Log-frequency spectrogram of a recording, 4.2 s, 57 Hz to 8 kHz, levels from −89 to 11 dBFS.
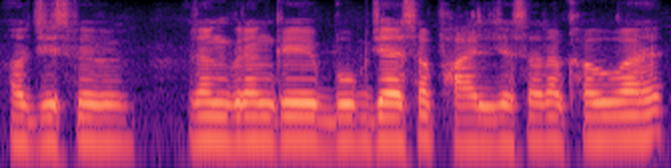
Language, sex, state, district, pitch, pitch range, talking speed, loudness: Hindi, female, Chhattisgarh, Raipur, 130 Hz, 125-130 Hz, 170 wpm, -17 LUFS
